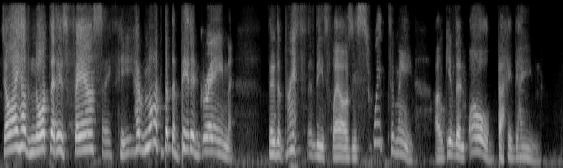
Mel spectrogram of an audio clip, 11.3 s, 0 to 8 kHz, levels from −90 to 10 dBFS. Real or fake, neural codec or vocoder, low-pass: fake; codec, 16 kHz, 1 kbps, X-Codec, HuBERT features, trained on general audio; 7.2 kHz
